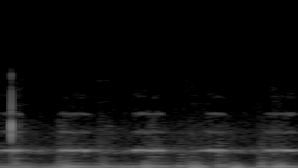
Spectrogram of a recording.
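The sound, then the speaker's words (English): Crickets chirp steadily in a continuous, high-pitched trill, with a soft background hum and no voices. It sounds like a quiet stock sound effect lasting a couple of seconds. “This will be the episode of the most crickets.”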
